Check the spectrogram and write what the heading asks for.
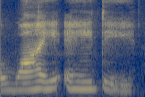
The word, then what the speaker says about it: yad: That's what this is called, a y a d, a yad.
